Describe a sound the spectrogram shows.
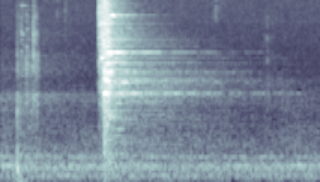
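A loud chime rings out and fades.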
